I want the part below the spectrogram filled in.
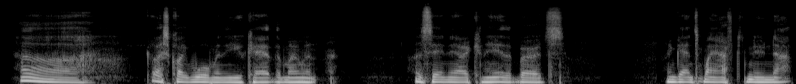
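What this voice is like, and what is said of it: Slow, drowsy voice. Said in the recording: “You can tell my voice has slowed down.”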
